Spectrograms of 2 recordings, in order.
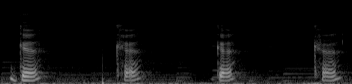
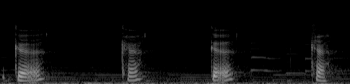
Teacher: the C is actually a little bit further back than the g g c g c when you make the sound C in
